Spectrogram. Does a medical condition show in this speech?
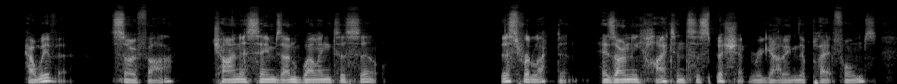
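No.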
